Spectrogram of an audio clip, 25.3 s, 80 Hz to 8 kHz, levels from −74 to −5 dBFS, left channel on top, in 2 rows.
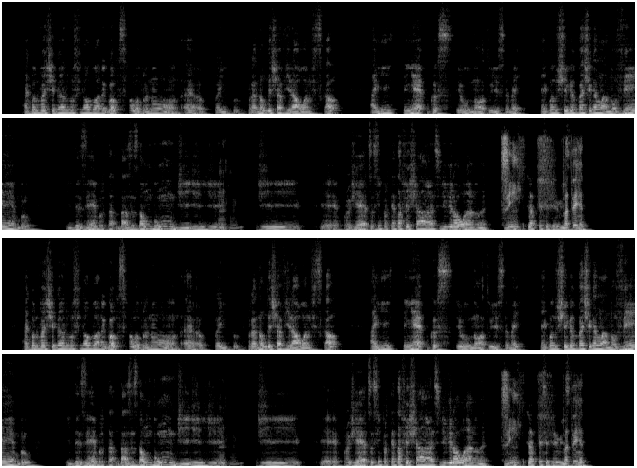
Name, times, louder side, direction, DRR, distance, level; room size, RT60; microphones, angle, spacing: voice 1, 0.4-6.7 7.4-10.4 10.8-13.3 13.9-17.1 17.7-18.6 19.0-22.4 22.7-24.3, right 1 dB, 35° right, 0.8 m, -31 dB
voice 2, 17.0-17.5 22.6-23.1 23.4-24.3, left 4 dB, 20° left, 0.4 m, -35 dB
5.2 x 2.4 x 3.8 m
head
